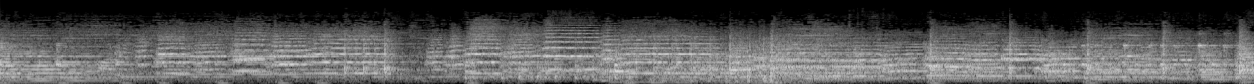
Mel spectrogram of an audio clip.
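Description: Marching band playing: brass chords over a steady low drum pulse, with a brief drop in volume about four seconds in and a high ringing note soon after.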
